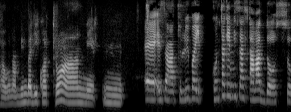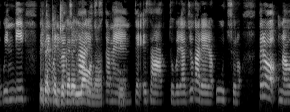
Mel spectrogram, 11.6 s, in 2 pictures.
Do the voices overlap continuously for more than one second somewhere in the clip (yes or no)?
yes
